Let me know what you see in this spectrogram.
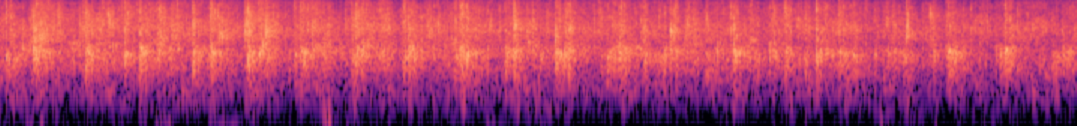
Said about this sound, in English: And I just want to give you guys a round of applause coming out.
